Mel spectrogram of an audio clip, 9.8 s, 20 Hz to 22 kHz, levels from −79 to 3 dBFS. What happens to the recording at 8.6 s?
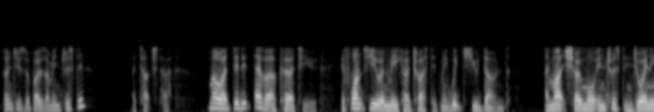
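At 8.64 s the microphone volume steps up: the call software judged the input too quiet and raised the device gain by about 1 dB in a single jump. Speech and background noise become slightly louder together, within the 4 kHz band of the call path.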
